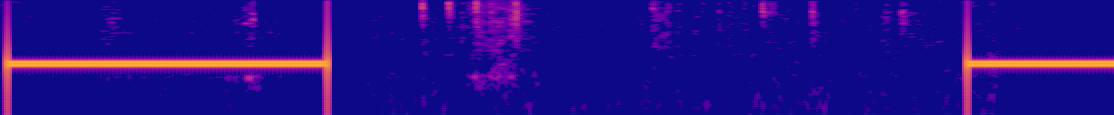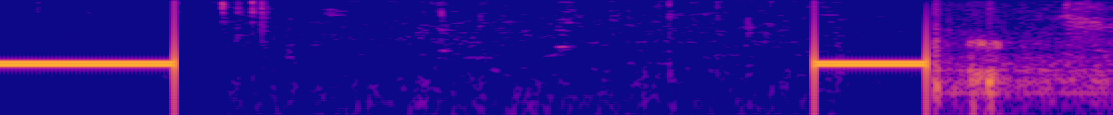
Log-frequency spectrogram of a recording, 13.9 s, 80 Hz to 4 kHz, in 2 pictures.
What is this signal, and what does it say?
Ringback tone (North America), 440 + 480 Hz.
